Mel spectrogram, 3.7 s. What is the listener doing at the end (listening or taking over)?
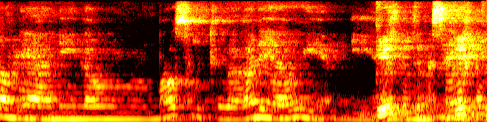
taking over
